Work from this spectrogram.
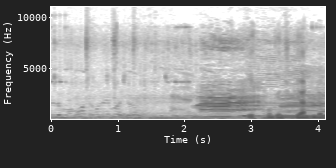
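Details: Cattle at a kerapan sapi bull race on the Lapangan Asemanis field: a long, harmonically rich lowing moo swells in after about two seconds of crowd murmur and background chatter, and holds to the end.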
